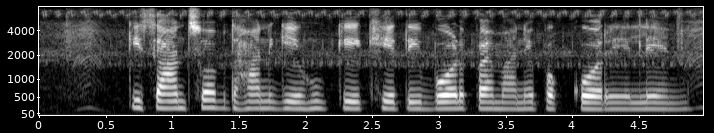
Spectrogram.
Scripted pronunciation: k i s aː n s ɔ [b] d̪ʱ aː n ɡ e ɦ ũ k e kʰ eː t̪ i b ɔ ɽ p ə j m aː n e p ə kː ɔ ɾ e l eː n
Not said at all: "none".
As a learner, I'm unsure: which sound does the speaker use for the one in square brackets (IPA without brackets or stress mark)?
b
